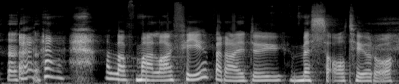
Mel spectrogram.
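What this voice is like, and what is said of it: New Zealand accent. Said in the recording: “born in New Zealand ... you've still got that lovely accent”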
